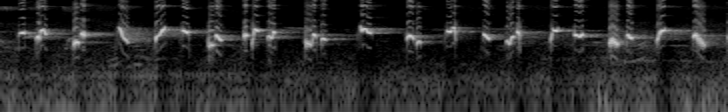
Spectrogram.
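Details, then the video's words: Trucukan, the sooty-headed bulbul, in varied song reputed to make rival bulbuls sing along; dense lively burst of short bubbling, slurred whistled notes with little pause throughout. "ber macam" suara trucukan ini bikin trucuk lain iri jadi langsung ikut bunyi"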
